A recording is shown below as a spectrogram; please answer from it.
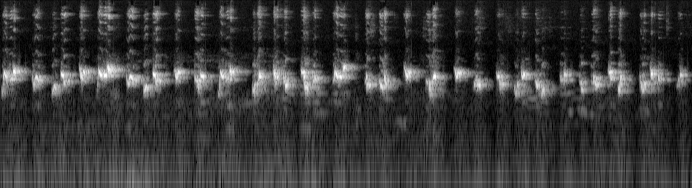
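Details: Sooty-headed bulbul female calling for a male, delivering an unbroken series of rapid, chirpy whistled notes at an even pace, with a quiet, clean background.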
